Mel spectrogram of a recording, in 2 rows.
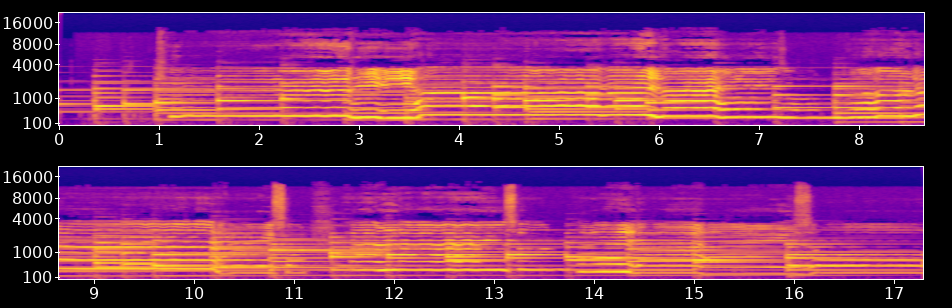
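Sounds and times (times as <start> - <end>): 
tenor singing: 0.6 - 17.2.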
